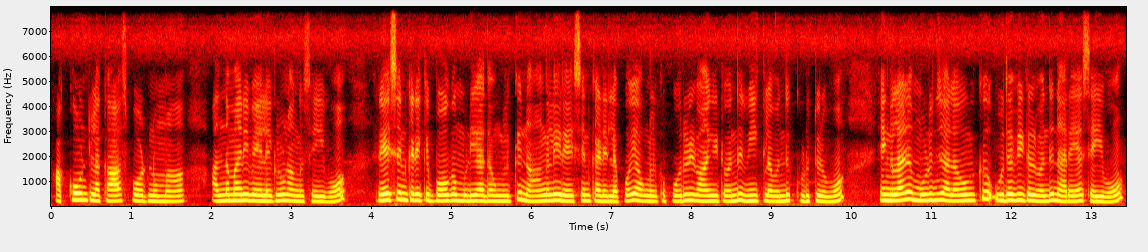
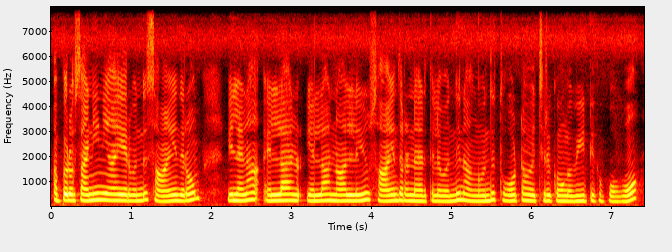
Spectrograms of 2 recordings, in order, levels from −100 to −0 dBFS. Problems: none marked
